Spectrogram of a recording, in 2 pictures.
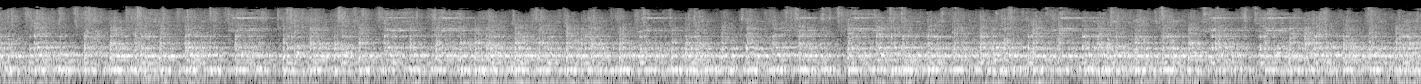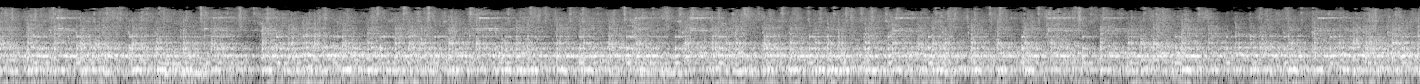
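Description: A group of bamboo percussion tubes beaten together without pause, each player keeping their own rhythm, making a dense, continuous wooden clatter over a steady ringing pitch. It is a traditional playing to announce good news, meant to be kept up for a long time.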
